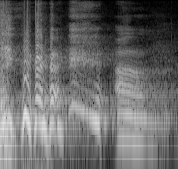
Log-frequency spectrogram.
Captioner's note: laughs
